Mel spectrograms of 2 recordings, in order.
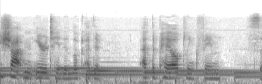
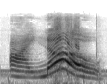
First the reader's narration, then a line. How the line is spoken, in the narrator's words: Danaid shouted back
